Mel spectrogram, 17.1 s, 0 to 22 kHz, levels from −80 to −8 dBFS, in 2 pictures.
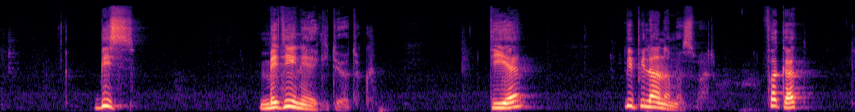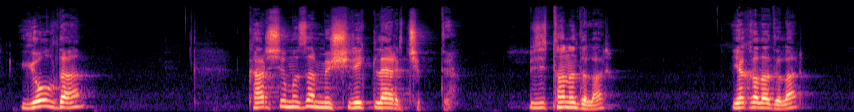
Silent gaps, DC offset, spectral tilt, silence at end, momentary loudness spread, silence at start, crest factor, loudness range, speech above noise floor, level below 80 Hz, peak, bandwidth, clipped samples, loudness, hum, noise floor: none; under 0.1%; -4.5 dB/octave; 0.55 s; 20 LU; 0.95 s; 20 dB; 4 LU; 44 dB; -66 dBFS; 0 dBFS; 17.5 kHz; under 0.1%; -17 LUFS; none; -61 dBFS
